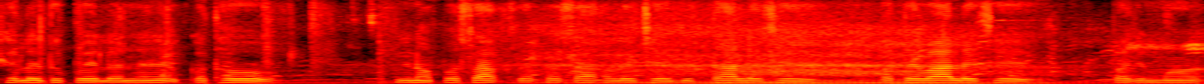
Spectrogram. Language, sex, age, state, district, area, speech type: Maithili, female, 60+, Bihar, Araria, rural, spontaneous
